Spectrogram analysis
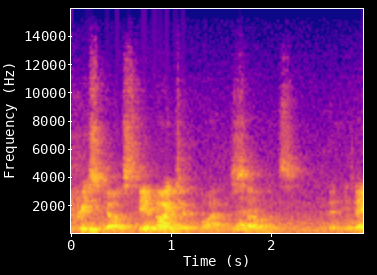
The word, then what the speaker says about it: Christos: the controversy that he cited was some character named Christus, which is a mispronunciation of Christos, the anointed one.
